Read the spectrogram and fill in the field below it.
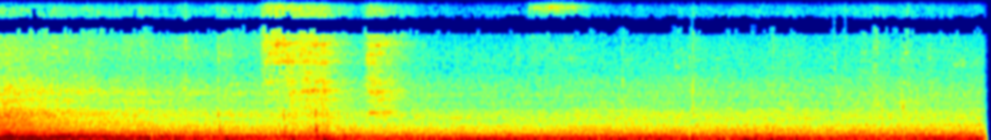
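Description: A diesel locomotive rumbles past close by and fades into the distance.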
